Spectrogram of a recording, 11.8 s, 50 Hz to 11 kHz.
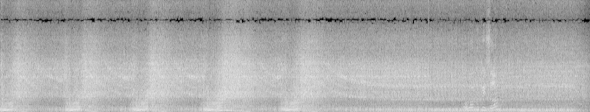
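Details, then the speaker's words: Yamaha FZ750, carbureted 20-valve inline four, first start after long storage via TOPDON JS1200 jump starter: fires, about five sharp throttle blips, then lumpy idle with light top-end clatter; valve noise after long storage. "que ça fait un bon moment qu'on n'avait pas démarré vu le temps quels amis et puis le retour des soupapes"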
